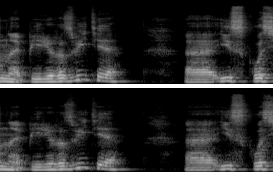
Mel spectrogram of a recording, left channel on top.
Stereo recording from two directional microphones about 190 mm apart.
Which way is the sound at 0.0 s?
45° left (ahead or behind).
